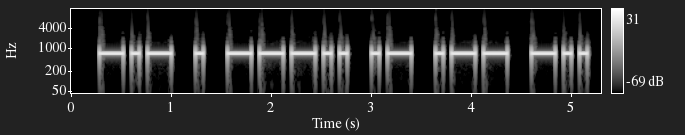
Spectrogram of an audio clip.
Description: Morse code, heard as a keyed tone, about 15 wpm, 700 Hz. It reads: KE8AWD
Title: USA Callsign DE Callsign - 6 Characters - 15wpm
